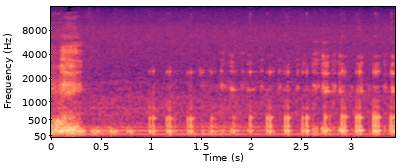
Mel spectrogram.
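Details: A koala, likely a male calling at night in the breeding season, opens with a harsh, loud snort, then a steady run of deep, guttural, pig-like grunts at about six per second, like rough snoring, used for long-distance communication.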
